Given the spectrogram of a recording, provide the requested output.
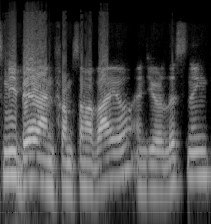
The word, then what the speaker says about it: Behrang: My name is Behrang in Persian, but everybody in Germany says Behrang, or Behrang in English. So it's Behrang.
